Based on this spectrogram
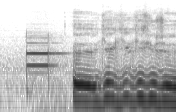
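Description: A telephone line beep: a short, steady electronic tone, followed after a brief gap by a longer, louder wavering tone. The sound is clear, with no talk over it.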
